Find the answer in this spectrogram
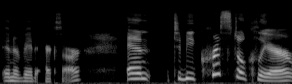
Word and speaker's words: Innov8XR: Uh that's pronounced InnovateXR.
